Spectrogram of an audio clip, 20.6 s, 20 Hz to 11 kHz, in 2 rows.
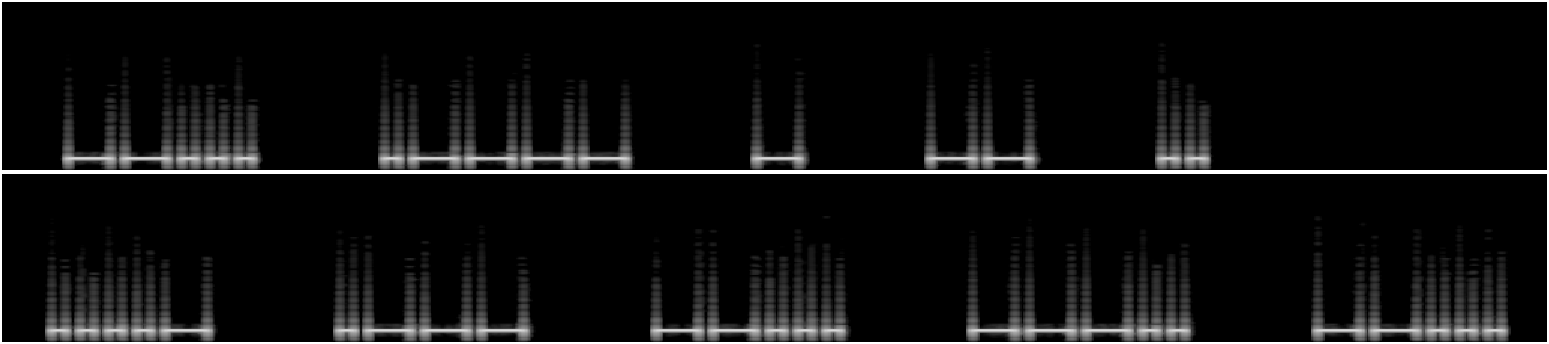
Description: Morse code, heard as a keyed tone, about 13 wpm, spaced as for 7 wpm, 800 Hz. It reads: 71TMI 4J787
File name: LEZIONI / 9 2867 ws 12wpm 3431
